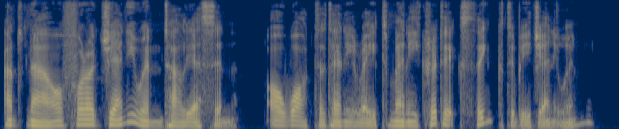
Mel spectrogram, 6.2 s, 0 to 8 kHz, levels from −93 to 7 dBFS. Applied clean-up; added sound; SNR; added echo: none; none; none; none.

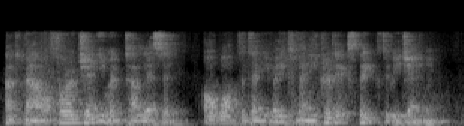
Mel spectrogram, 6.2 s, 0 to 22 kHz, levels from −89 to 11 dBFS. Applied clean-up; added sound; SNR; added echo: neural separator model SepFormer DNS4.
